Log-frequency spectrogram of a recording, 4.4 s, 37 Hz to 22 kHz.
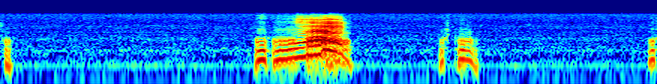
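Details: Female Eurasian eagle-owl scratching in her breeding niche, nest webcam, northern Rhineland-Palatinate, Germany, 5 May 2013; one loud, harsh, hissing rasp lasting half a second, framed by a few short throaty clicks.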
